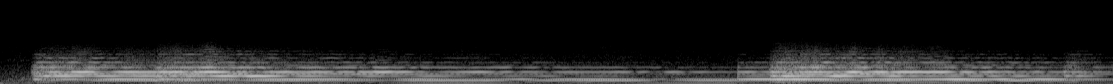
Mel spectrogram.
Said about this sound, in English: This is the Mercy Bell, Clémence it is called, that rings from its spire high in the ancient city of Geneva.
